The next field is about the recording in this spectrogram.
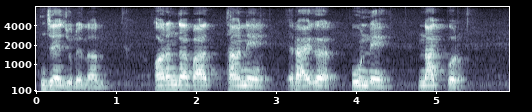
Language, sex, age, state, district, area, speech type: Sindhi, male, 45-60, Maharashtra, Mumbai City, urban, spontaneous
